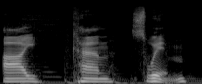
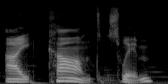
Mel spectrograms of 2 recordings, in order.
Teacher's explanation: if it's positive, it doesn't need to be really heard. And so, we weaken it. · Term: weak form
